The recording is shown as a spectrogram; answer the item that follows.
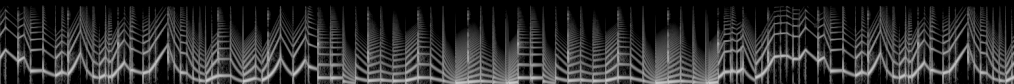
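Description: Electronic beat from a software synthesizer, a bit-synth patch ('Airy Mello Bit Synth') playing a piano-roll sequence. Its pitches glide up and down in repeating arcs over low notes that come and go.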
